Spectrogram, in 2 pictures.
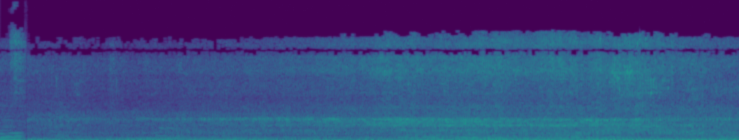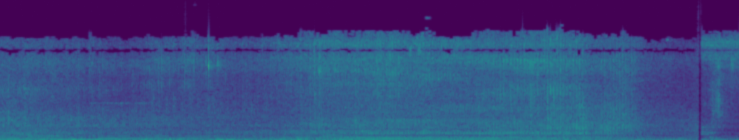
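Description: Street traffic noise: the steady rumble of vehicle engines and tyres going by, swelling a little twice, with faint voices.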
